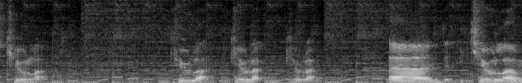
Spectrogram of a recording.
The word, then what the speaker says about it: Kula: sweets and Kula is it's pronounced Kula in Swedish Kula Kula Kula Kula and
